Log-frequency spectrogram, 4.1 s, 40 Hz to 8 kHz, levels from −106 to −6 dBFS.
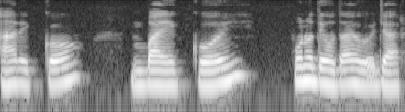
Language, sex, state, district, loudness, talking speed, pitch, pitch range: Chakma, male, Tripura, Unakoti, -16 LUFS, 135 wpm, 150 Hz, 140-170 Hz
